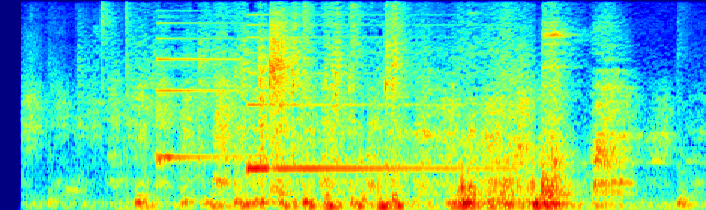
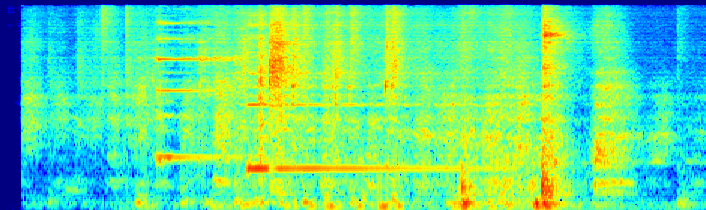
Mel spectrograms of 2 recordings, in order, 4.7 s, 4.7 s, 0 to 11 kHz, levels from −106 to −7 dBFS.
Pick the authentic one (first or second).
first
